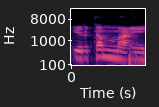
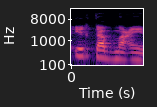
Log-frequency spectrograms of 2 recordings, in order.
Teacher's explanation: kalau ada ba bertemu dengan mim kan langsung diidghamkan ke mim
